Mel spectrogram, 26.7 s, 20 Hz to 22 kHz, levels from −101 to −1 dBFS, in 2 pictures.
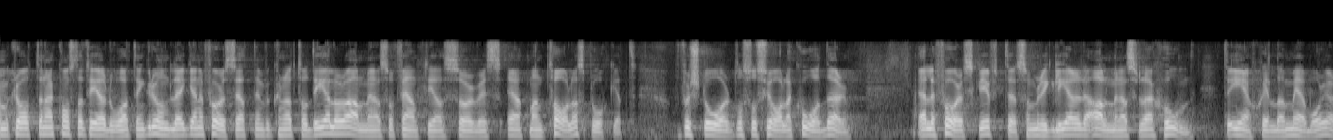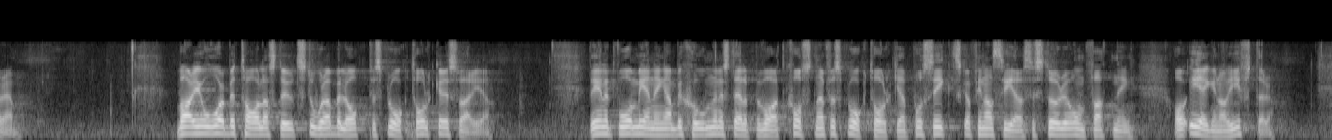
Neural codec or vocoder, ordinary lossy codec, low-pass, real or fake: none; none; 7.2 kHz; real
